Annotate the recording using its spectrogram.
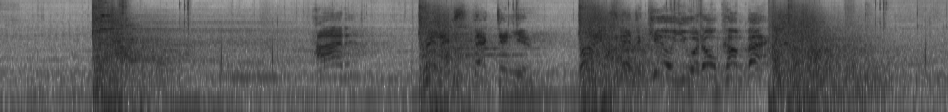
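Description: Pistol shots ring out one after another.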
